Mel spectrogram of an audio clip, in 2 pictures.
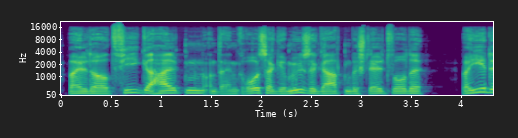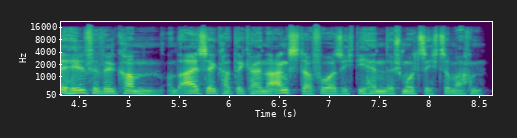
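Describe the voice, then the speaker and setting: Calm male audiobook narrator. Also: lowish voice, moderate pace. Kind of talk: scripted narration.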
